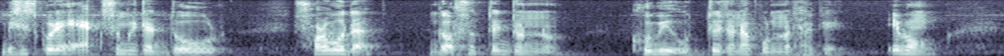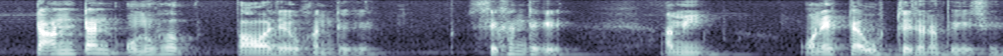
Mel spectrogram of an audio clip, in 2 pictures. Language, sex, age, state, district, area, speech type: Bengali, male, 18-30, West Bengal, Hooghly, urban, spontaneous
